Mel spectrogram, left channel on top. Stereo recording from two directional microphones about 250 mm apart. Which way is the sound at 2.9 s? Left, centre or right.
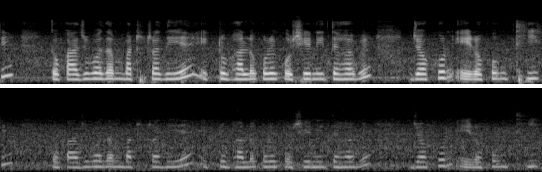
Left.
